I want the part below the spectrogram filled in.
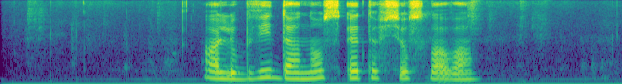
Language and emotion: Russian, neutral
